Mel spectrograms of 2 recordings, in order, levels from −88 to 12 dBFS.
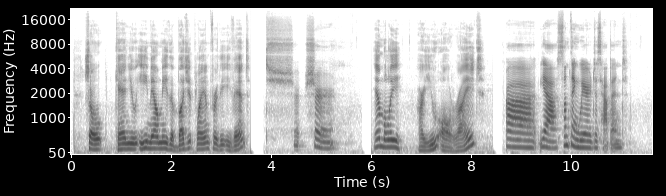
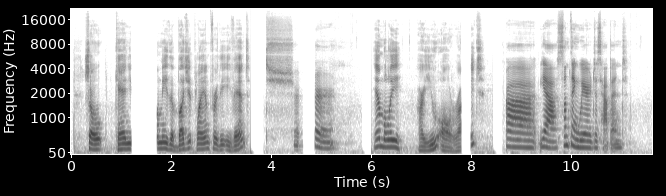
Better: first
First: none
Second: audio cutting out; at 1 s for 0.5 s, at 4.5 s and at 8 s

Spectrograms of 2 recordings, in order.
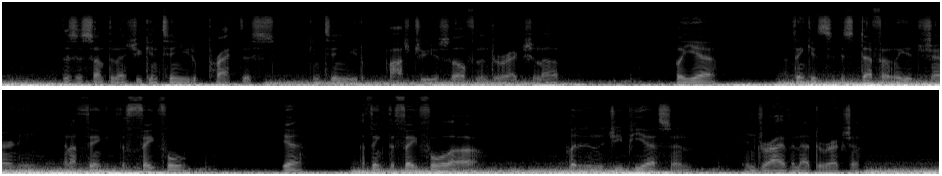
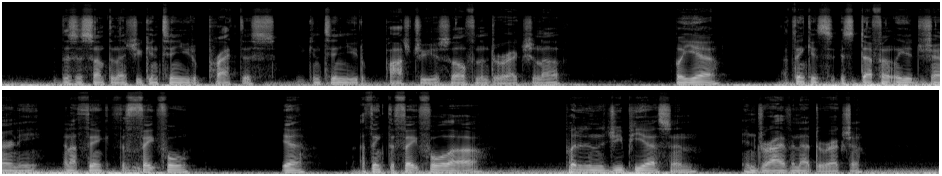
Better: second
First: low rumble; loud; throughout; 1 dB below the speech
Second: low rumble; faint; throughout; 20 dB below the speech

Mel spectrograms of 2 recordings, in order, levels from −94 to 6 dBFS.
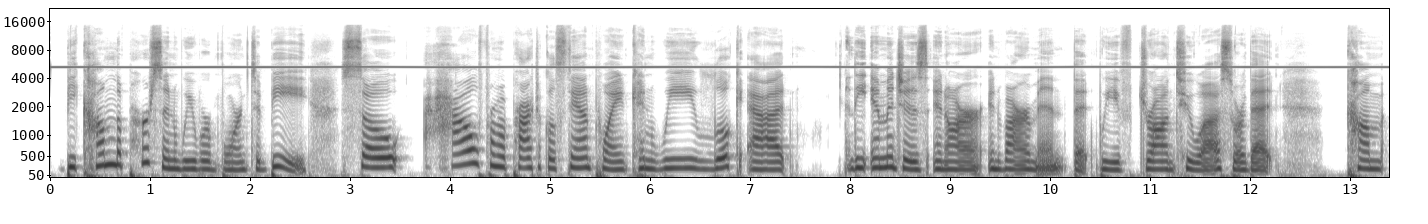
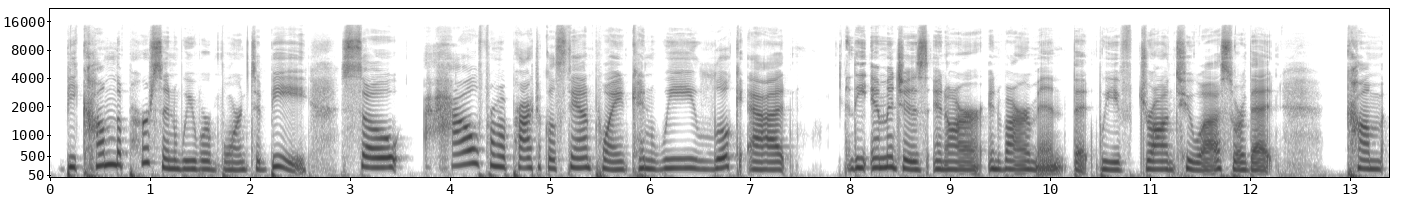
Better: second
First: high-pitched whine; loud; throughout; 5.5 kHz, 10 dB below the speech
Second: none

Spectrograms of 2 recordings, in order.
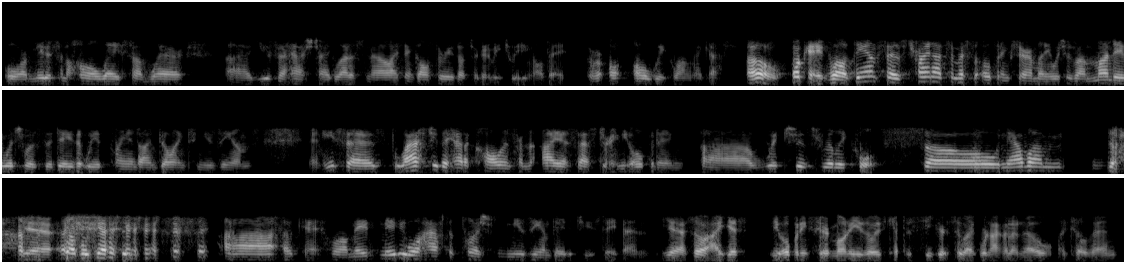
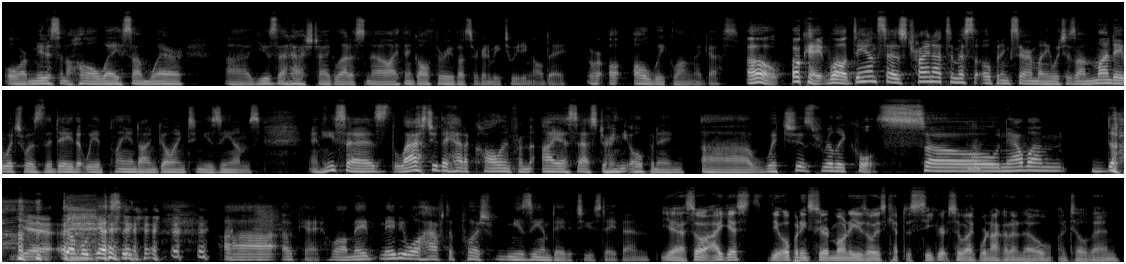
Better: second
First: phone-call audio; poor line; nothing above 3.5 kHz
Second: none

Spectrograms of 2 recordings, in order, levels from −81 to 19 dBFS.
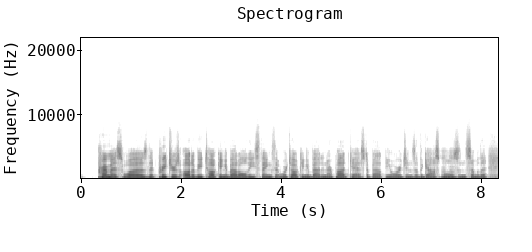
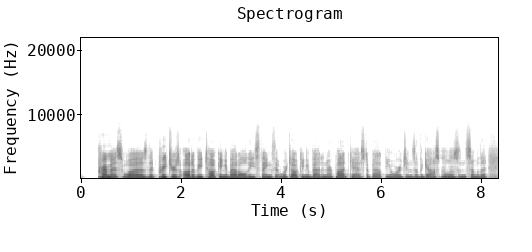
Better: neither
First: muffled; slightly; fading above 3.5 kHz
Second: muffled; slightly; fading above 3.5 kHz

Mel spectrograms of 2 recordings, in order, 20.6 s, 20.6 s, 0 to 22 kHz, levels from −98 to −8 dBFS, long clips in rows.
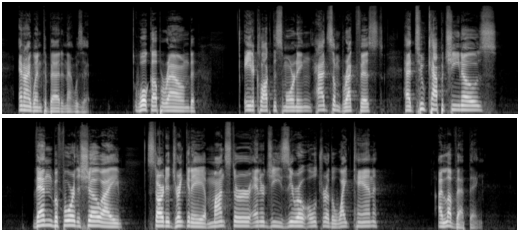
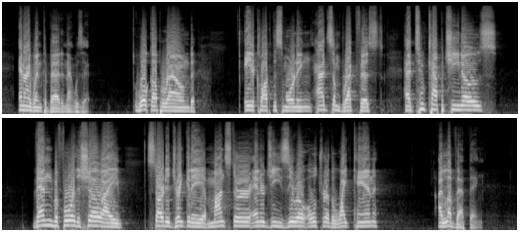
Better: first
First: none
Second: distortion; heavy; 6 dB below the speech

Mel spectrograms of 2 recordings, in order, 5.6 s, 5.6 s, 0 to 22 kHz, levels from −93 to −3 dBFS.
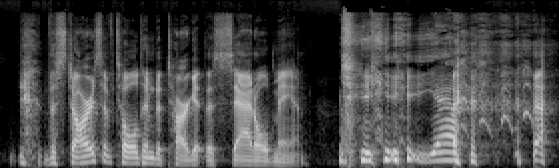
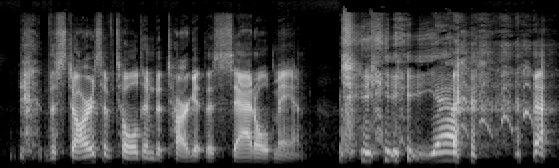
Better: first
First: none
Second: thin; very; fading below 350 Hz

